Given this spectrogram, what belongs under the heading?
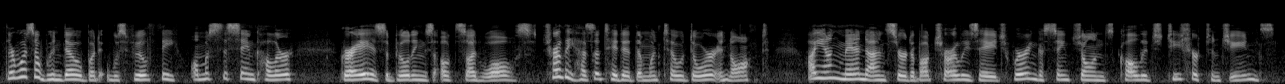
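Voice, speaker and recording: A woman's voice: medium pitch, moderate pace, darkish tone. Woman dramatically narrating, slightly muffled recording. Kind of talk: dramatic story reading.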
